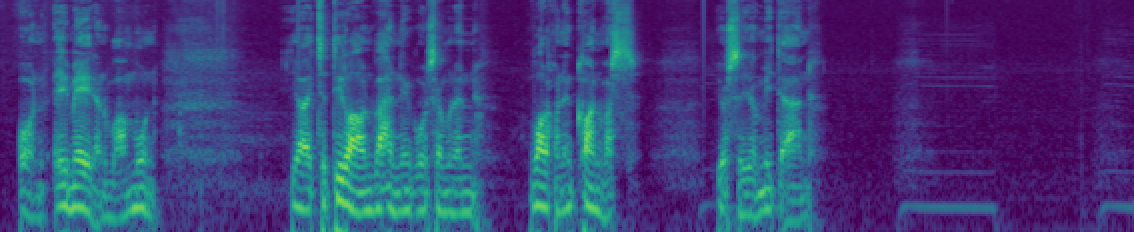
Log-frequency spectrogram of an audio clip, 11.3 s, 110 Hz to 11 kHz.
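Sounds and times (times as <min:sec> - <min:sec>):
speech: 0:00.2 - 0:02.0, 0:02.9 - 0:06.4, 0:07.2 - 0:08.2
mobile phone vibrating with an incoming call: 0:08.9 - 0:10.1, 0:10.9 - 0:11.3.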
